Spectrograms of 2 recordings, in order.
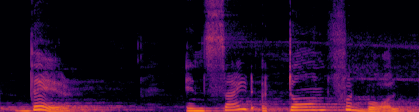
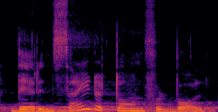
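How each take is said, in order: First: There is a short pause after "There". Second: It runs on with no pause after "There".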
